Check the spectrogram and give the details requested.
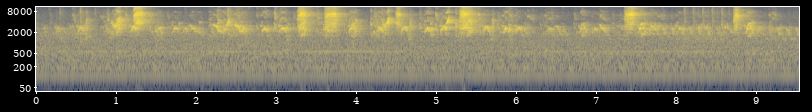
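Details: Pair of caged budgie parakeets fighting for control of a piece of broccoli, bobbing heads in sync; dense run of raspy squawks and chattering chirps almost without pause, over a faint electrical hum.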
